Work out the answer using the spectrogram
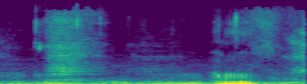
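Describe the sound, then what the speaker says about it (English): A contented cat purring during a bath, a low continuous rumbling purr close to the microphone, swelling louder briefly near the end with some splashing or rustling above it. "She's purring a lot right now."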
